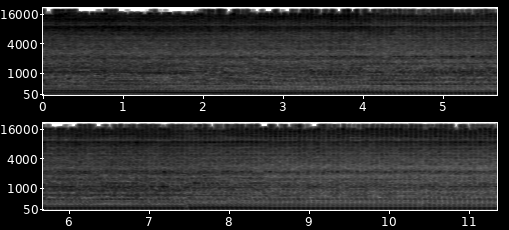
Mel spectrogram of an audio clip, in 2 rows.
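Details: Craftsman LT1000 lawn tractor running on a previously rebuilt Walbro carb that replaced the poor-running aftermarket carb: steady, even putter at constant speed without surging or hunting; normal running.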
